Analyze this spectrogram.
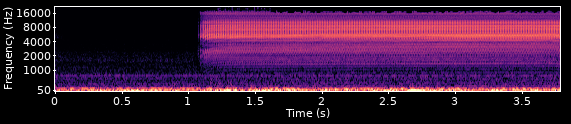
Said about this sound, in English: And I have my clippers.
